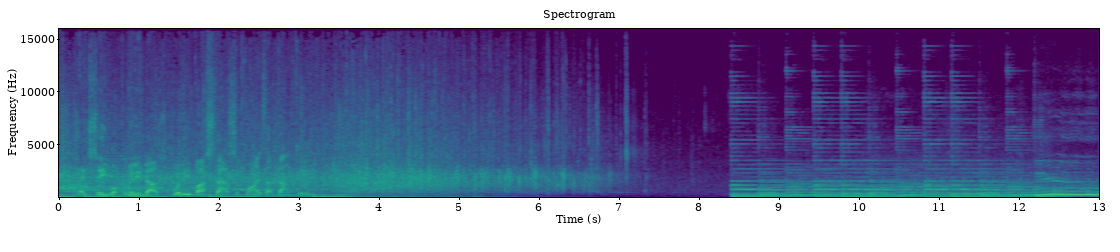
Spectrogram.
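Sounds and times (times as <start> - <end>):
song backing music: 0.0 - 4.4, 8.4 - 13.0
audience applause: 0.0 - 7.5.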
